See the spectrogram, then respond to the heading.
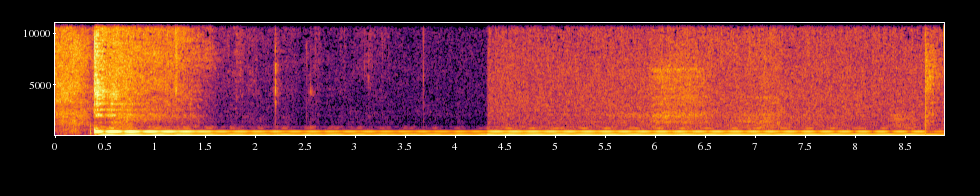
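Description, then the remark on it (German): A single strike of the second gong, then a deep, steady ringing tone that hums on for about eight seconds with barely any fade, with no voices. “Mit dem zweiten Gong schicke ich sie in meinen Alltag und in meine Zukunft.”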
